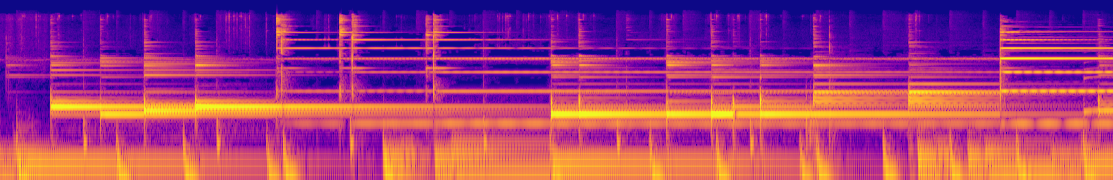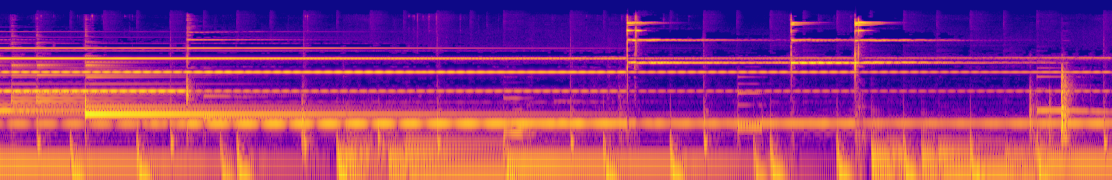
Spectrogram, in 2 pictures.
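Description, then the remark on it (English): A Tibetan singing bowl hums with long, shimmering sustained tones while Tibetan dragon tincture bells chime in bright, scattered strikes, over a steady low pulse from a chakra drum. No one speaks. “My chakra drum, my Tibetan singing bowl, and my Tibetan dragon tincture bells.”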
